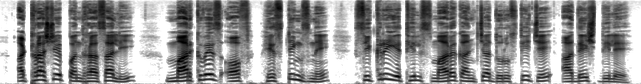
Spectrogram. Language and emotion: Marathi, neutral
